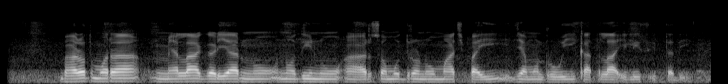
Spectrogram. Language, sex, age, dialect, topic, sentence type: Bengali, male, 25-30, Western, agriculture, statement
